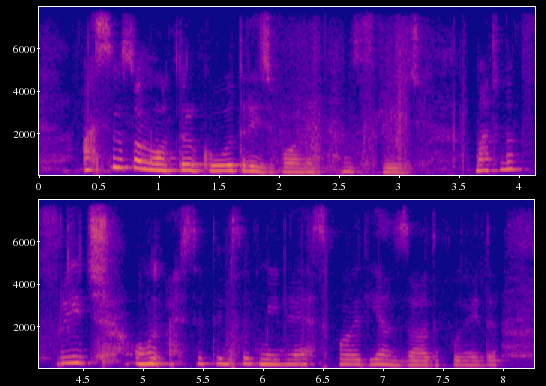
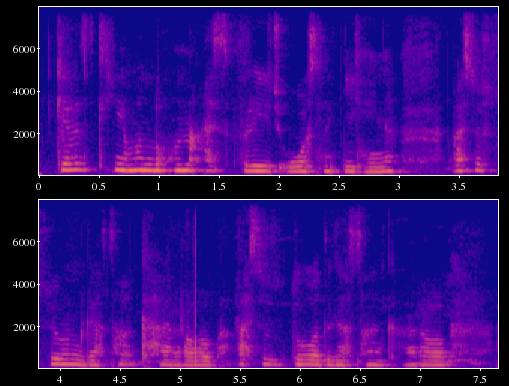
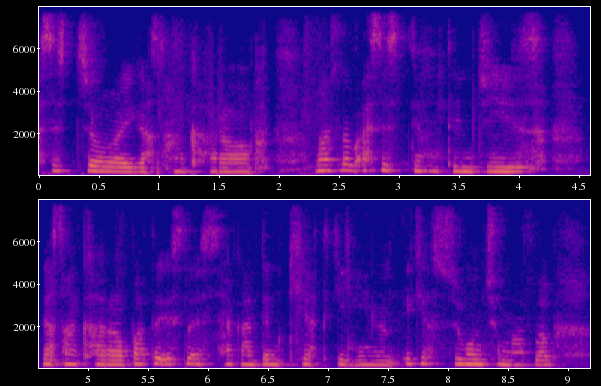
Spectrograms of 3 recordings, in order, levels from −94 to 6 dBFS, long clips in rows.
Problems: background sounds at intervals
